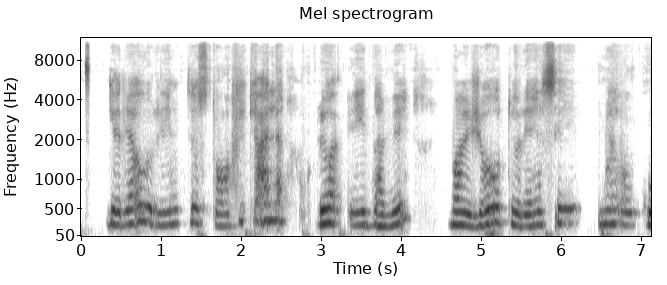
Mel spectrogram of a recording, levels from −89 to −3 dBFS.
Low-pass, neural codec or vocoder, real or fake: 10.8 kHz; codec, 24 kHz, 1.5 kbps, HILCodec; fake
